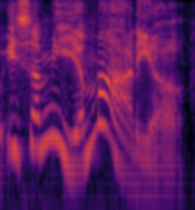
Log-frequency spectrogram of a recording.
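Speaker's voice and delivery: slow, high mock Italian accent. Streamer quoting his Italian bit to fans, in a slow hammed-up Italian accent. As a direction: ham up a Mario-style Italian accent. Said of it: "my Italian accent".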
